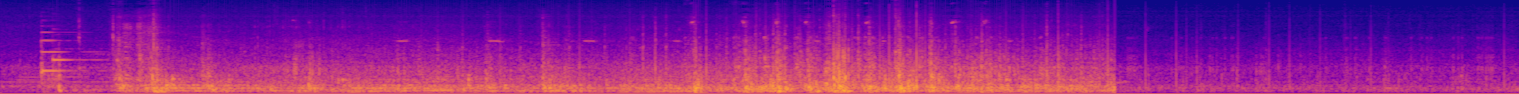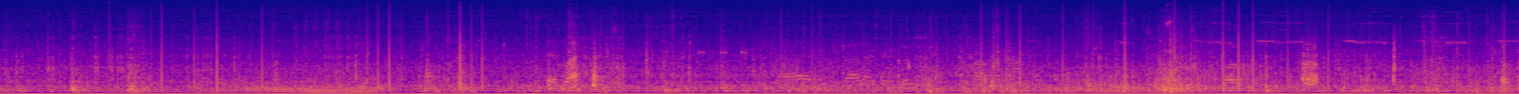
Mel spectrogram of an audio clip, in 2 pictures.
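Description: Open safari vehicle driving along a bush track: rough rumbling engine and wind noise on the microphone, which cuts off abruptly about eleven seconds in. After that only a quiet background with scattered clicks and faint high tones.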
